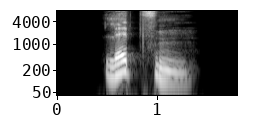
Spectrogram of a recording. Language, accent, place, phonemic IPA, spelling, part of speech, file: German, Germany, Berlin, /ˈlɛt͡sn̩/, letzen, verb, De-letzen.ogg
- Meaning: 1. to injure, to harm, to hurt, to punish etc 2. to hinder, to impede 3. to terminate the relationship, to quit with, to say goodbye 4. to refresh with, to enliven by exposing to, to let feast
